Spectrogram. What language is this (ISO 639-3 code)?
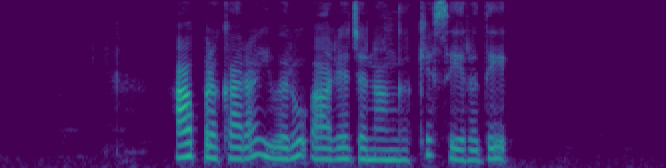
kan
